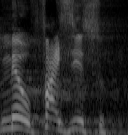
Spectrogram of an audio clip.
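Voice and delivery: slow, drawn-out, bossy tone.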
